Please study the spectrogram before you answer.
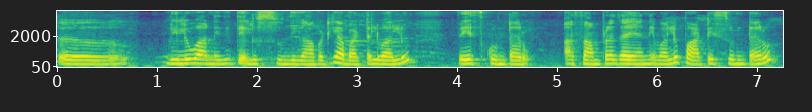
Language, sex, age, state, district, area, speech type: Telugu, female, 30-45, Telangana, Ranga Reddy, rural, spontaneous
